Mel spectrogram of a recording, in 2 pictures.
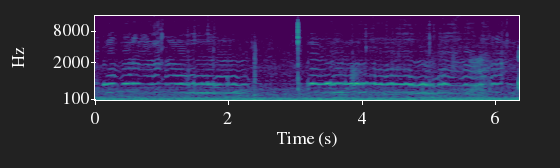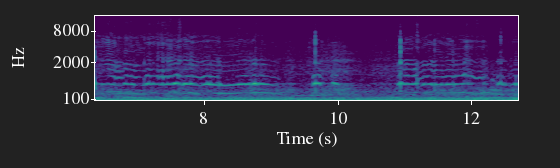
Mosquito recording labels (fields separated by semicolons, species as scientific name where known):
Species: Mansonia africanus; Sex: female; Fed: unfed; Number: one; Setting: cup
